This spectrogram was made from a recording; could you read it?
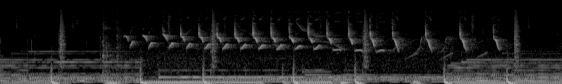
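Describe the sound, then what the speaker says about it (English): Rapid bird-like chirps and tweets in bright repeated bursts over sustained tonal hums and low droning notes, all loud and close with no voices. "Chirping."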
